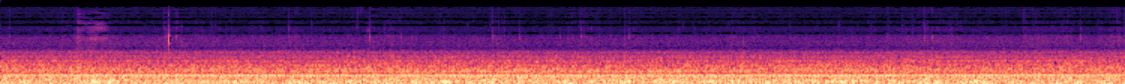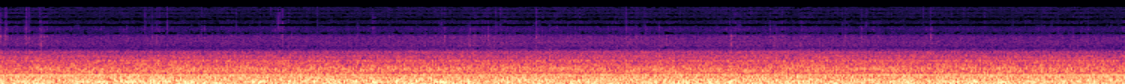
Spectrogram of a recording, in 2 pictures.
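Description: Steady vehicle engine drone heard from inside the cabin, with a constant mid-pitched hum running through it.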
